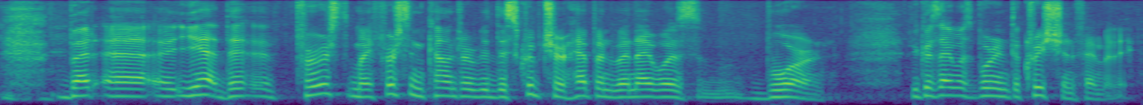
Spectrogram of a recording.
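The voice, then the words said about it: Ukrainian accent. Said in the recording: “I'm originally from Ukraine, and that's why you can hear my accent.”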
